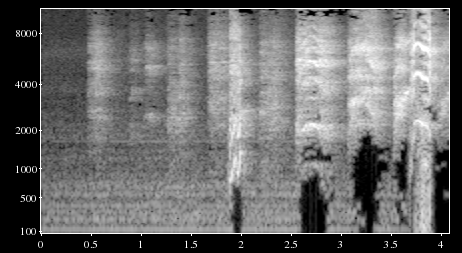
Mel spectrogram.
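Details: A two-year-old male pet Jenday conure, licking his beak after drinking bird milk at 3:31 AM on 27 March 2014, gives a quick run of raspy, chattering notes that grow louder, ending in a harsh screech over a faint low household hum.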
